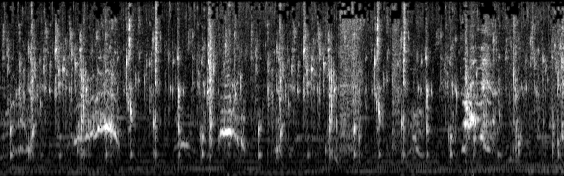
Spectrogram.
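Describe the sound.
Water churns and splashes in a kitchen sink as someone is held under. The sloshing is loud and continuous, mixed with muffled, gurgling voice-like sounds of struggle.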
